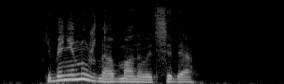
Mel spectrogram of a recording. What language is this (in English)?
Russian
